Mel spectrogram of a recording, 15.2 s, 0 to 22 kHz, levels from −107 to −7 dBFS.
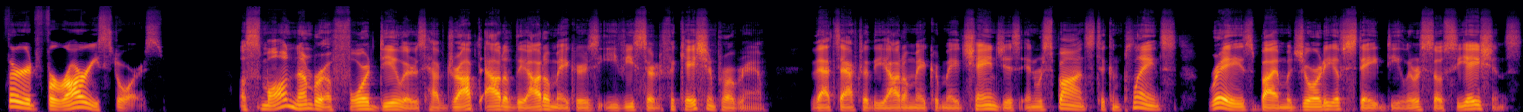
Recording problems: muffled; slightly; fading above 3.5 kHz

